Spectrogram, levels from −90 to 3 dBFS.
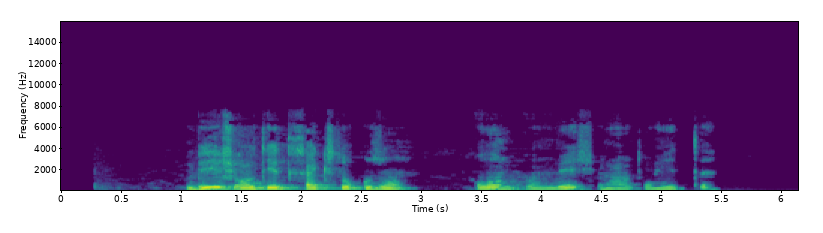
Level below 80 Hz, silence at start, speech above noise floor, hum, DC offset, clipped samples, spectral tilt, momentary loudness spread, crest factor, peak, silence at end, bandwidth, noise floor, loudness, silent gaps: -60 dBFS; 1.05 s; 70 dB; none; under 0.1%; under 0.1%; -8.5 dB/octave; 16 LU; 16 dB; -2 dBFS; 0.7 s; 6.4 kHz; -86 dBFS; -17 LUFS; none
